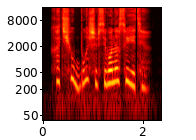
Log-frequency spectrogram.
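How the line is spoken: Whisper. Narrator (Russian): прошептала Дакота

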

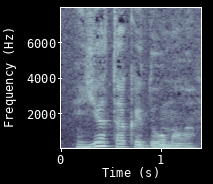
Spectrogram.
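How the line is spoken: Weary exhale. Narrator (Russian): незнакомка устало выдохнула

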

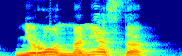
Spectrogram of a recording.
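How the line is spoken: Shout. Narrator (Russian): крикнула Динка

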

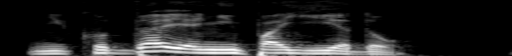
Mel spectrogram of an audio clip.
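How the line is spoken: Angry. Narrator (Russian): зло сказал

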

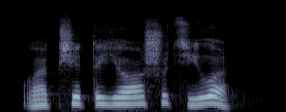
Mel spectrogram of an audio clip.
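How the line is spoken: Confused, faltering. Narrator (Russian): растерянно проронила Инга

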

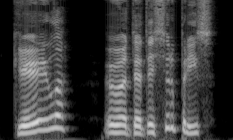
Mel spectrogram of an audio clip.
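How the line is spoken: Calm. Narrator (Russian): спокойно сказала она

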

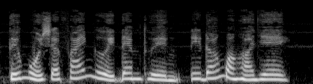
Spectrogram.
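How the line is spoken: Smiling. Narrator (Vietnamese): Doanh Doanh mỉm cười nói

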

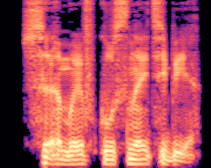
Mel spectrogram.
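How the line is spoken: Short laugh. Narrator (Russian): хохотнул Петя

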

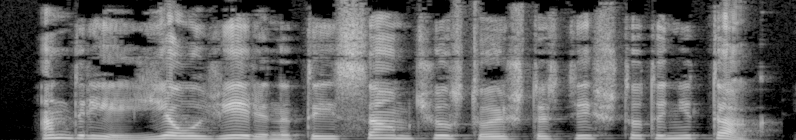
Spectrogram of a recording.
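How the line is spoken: Almost pleading. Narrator (Russian): едва не взмолилась ранняя гостья

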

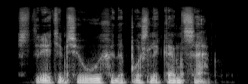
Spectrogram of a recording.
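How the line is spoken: Whisper. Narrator (Russian): прошептал Мартин

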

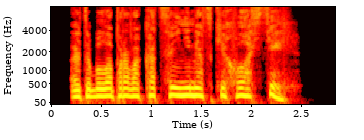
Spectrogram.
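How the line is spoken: Exhaled. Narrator (Russian): выдохнул Эмиль

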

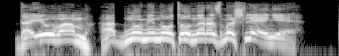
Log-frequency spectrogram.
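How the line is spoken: Shout. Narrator (Russian): крикнул я

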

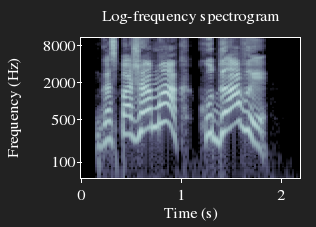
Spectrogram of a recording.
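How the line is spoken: Foolish yelling. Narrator (Russian): Совершенно по-идиотски завопил кто-то из рабочих

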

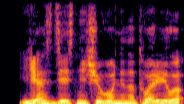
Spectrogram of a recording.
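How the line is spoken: Snapped. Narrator (Russian): огрызнулась

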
